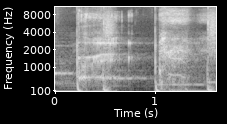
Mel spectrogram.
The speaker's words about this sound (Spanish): Se me va a salir un eructo ya.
